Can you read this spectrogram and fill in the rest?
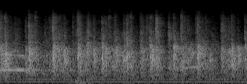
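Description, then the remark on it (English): A live show audience applauds, the people seeing both nights' shows clapping steadily, many hands in a dense, fast patter that holds an even loudness throughout, with no voices over it. “Applaud if you're seeing both of the shows here.”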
